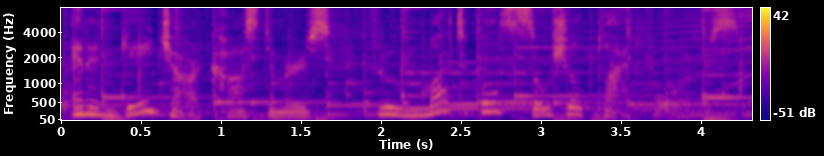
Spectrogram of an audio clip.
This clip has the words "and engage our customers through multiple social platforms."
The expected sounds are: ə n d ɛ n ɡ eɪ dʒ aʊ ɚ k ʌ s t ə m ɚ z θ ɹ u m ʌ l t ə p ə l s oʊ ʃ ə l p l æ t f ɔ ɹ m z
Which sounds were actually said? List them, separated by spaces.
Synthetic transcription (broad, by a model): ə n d ɛ n ɡ eɪ dʒ aʊ ɚ k ʌ s t ə m ɚ z θ ɹ u m ʌ l t ə p ə l s oʊ ʃ ə l p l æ t f ɔ ɹ m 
